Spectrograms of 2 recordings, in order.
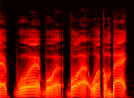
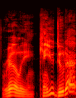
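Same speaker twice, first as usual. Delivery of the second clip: surprised; 5 semitones higher than usual. Real, not acted. Reacting in disbelief to story.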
